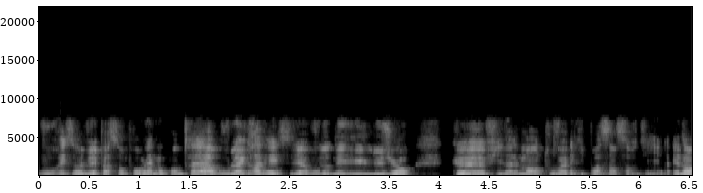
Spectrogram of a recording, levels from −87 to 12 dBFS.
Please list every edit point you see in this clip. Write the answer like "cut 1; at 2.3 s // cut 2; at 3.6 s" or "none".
cut 1; at 2.8 s // cut 2; at 5.3 s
